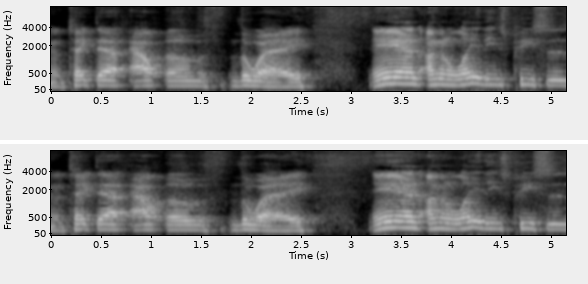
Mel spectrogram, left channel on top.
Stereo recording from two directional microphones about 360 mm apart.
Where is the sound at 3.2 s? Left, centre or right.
Left.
